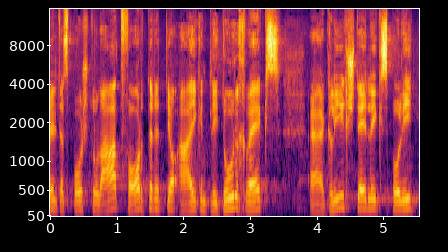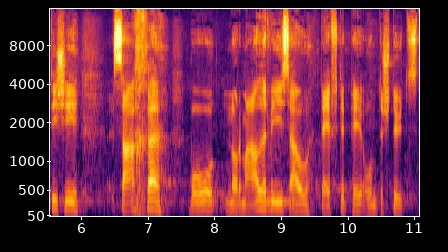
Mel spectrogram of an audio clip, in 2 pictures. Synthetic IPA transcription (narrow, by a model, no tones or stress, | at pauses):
ɪldaspʰɔʃtulaːtfɔɾdəɾətʰjɔːʔaɪɡəntlɪd̥ʊɾχʋɛks | ʔɛːɡ̥liːχʃtɛlɪkspɔlitɪʃi | saχə | ʋonɔɾmaːləɾʋiːsa̰ʊtɛfd̥epʰeːʔʊntəɾʃtʏt͡st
